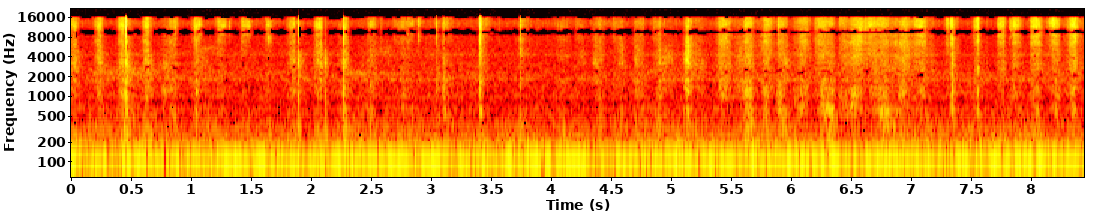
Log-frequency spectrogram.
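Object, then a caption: Denim jeans fabric. Fingers and nails scratch and pick at the frayed hem of ripped light blue denim jeans. The result is a quiet, steady rasp over a low rumble, broken by frequent short, bright scratchy ticks that die away almost instantly.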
